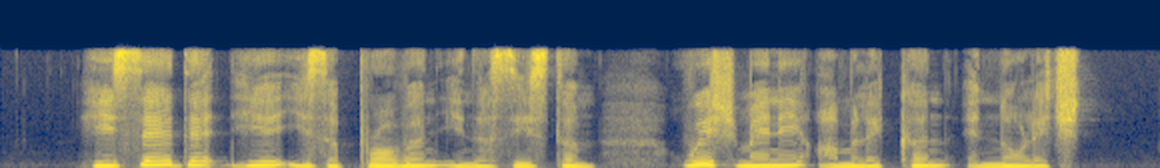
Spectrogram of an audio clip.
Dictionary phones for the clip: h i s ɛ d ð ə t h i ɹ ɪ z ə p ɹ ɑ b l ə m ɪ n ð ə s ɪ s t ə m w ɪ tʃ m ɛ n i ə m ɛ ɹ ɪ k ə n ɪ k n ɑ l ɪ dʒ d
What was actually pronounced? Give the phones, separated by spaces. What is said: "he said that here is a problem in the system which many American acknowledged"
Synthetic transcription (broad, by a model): h i s ɛ d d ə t h i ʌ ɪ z ə p ɹ ɑ b l ə m ɪ n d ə s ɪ s t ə m w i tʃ m ɛ n i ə m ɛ l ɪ k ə n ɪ n ɑ l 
